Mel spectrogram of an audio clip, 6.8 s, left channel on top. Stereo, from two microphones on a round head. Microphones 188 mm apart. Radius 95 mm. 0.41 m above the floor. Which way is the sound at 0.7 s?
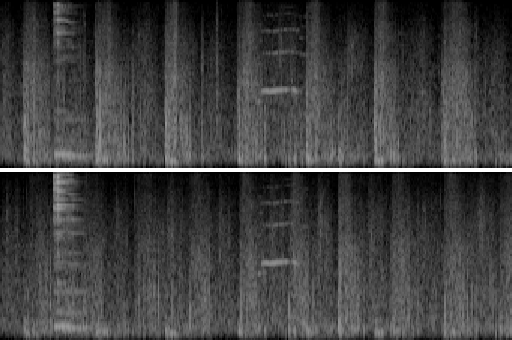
60° right (ahead or behind).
